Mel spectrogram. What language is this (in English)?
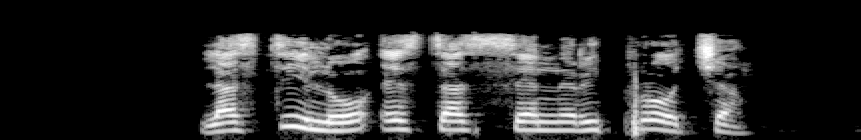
Esperanto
